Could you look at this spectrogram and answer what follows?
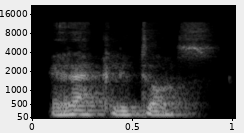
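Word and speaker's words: Herakleitos: I would love to know how our Greek colleagues pronounce. Is it Heracletos? Can somebody tell us? Heracletos.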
